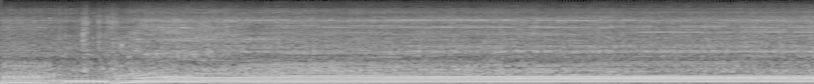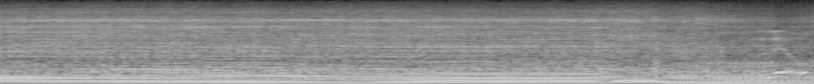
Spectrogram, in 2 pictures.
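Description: Small step-through motorbike engine under throttle on an uphill ride: its note dips and climbs again about half a second in, holds steady and high, then drops sharply near the end as the throttle is eased.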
